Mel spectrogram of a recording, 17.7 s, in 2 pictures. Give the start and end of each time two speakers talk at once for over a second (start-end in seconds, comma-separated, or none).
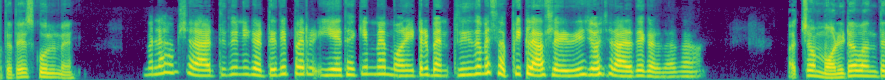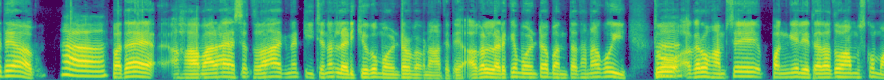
none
